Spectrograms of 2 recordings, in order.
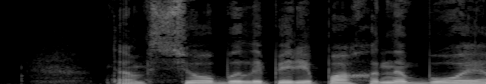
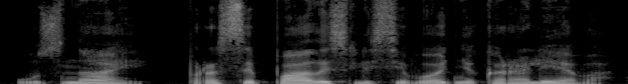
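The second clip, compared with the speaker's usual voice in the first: ordinary delivery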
